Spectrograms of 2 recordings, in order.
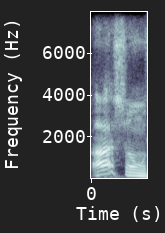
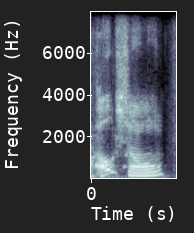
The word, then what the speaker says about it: Oshun: They even disrespecting mother Ashun because her name is pronounced Ashun. So there's a lot of people running around saying Oshun, and Oshuns mean dirty.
